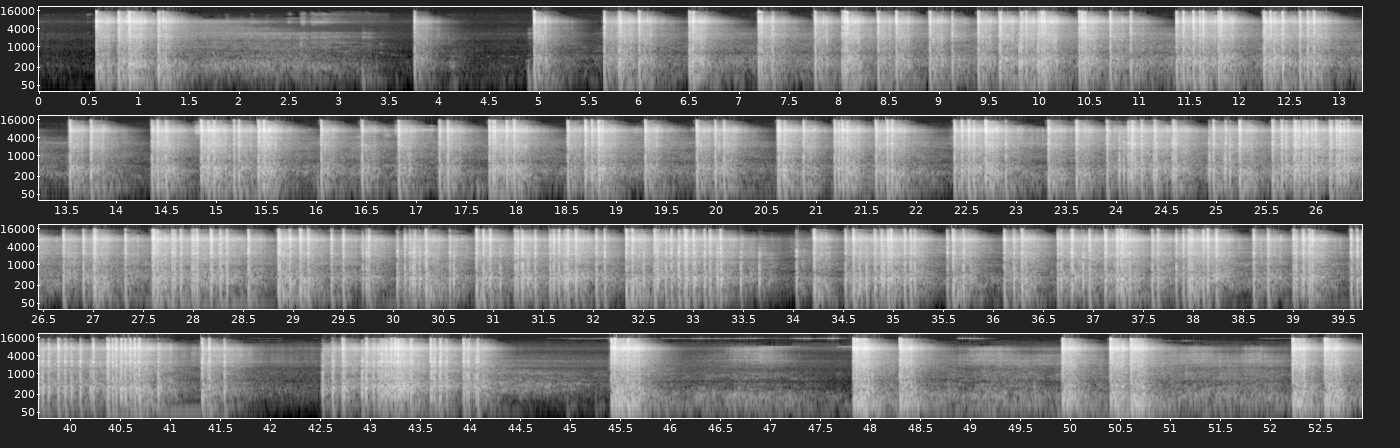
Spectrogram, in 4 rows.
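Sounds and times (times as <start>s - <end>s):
fireworks bursting: 0.0s - 52.9s
heavy firework bang: 45.4s - 52.9s.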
